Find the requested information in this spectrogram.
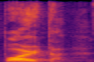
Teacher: Porta, com R retroflexo, né, que é com a ponta da língua para trás. Isso não é errado, tá?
